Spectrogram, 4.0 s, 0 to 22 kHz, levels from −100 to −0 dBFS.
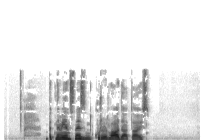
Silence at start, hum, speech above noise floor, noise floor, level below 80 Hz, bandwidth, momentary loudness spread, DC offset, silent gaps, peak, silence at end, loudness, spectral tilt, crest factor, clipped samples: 0.95 s; none; 50 dB; -69 dBFS; -68 dBFS; 11.5 kHz; 12 LU; under 0.1%; none; -4 dBFS; 1.1 s; -20 LUFS; -5.5 dB/octave; 18 dB; under 0.1%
